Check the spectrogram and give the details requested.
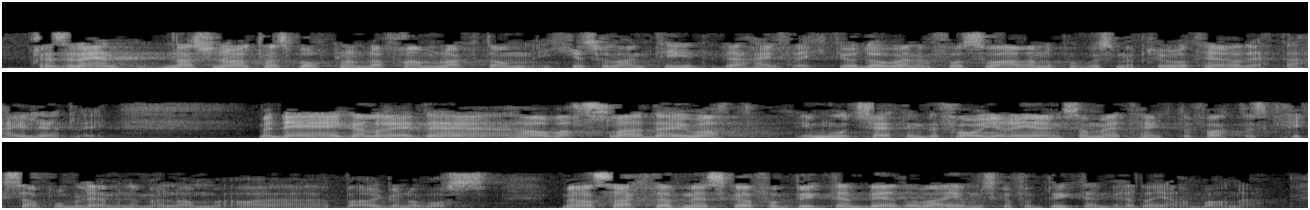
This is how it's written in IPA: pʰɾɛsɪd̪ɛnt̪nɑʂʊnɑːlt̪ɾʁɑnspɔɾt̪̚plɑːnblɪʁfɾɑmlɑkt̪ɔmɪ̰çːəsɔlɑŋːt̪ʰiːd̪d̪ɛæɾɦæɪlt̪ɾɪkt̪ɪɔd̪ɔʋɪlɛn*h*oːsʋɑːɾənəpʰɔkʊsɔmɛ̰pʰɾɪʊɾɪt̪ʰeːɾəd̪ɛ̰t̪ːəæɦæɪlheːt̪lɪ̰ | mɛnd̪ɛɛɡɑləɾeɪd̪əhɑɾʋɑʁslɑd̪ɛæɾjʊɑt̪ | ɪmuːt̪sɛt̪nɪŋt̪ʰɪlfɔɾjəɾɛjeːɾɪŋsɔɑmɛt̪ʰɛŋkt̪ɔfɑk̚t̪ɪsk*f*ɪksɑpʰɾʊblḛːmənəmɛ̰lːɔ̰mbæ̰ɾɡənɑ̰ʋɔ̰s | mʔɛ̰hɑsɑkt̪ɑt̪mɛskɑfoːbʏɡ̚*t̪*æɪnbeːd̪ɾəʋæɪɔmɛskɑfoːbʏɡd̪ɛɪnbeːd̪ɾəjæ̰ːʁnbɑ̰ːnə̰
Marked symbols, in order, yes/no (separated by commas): no, yes, no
